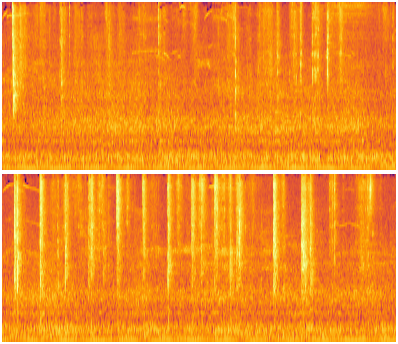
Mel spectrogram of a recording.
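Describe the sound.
Playing cards are shuffled with a steady, quiet papery riffle and many crisp flicks and snaps scattered throughout.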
